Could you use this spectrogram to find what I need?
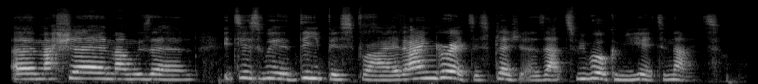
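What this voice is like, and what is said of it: Put-on French accent. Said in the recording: “can you give me a couple of your lines that you had, but with the French accent?”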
